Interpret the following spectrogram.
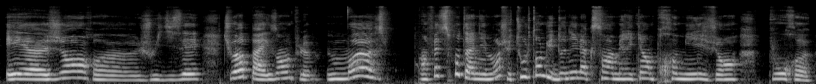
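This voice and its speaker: A woman in her thirties chatting casually to camera in a vlog, animated and full of fillers. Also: a little high, normal speed. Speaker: YouTuber and author.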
